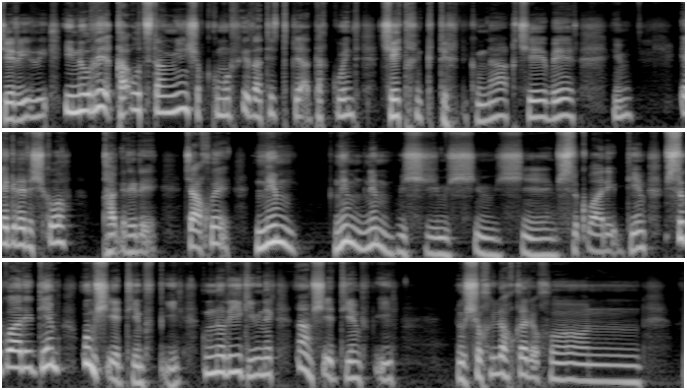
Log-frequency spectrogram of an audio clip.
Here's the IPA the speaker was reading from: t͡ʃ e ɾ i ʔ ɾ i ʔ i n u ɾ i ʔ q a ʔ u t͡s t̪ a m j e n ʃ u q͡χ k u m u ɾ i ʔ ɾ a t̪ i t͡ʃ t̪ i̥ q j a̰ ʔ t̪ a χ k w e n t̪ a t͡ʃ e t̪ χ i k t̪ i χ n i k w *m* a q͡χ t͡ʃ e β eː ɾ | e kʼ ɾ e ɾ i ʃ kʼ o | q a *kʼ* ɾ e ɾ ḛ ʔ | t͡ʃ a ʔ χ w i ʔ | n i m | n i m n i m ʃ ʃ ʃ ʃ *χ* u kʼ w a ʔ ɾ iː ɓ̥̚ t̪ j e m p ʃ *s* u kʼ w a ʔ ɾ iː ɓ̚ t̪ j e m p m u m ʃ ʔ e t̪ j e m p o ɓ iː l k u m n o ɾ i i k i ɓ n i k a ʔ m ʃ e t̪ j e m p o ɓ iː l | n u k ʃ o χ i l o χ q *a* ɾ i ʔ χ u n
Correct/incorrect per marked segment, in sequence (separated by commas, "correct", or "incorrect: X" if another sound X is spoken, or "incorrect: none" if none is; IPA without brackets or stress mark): incorrect: n, correct, incorrect: s, correct, incorrect: e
